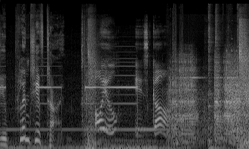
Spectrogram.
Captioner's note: creaking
